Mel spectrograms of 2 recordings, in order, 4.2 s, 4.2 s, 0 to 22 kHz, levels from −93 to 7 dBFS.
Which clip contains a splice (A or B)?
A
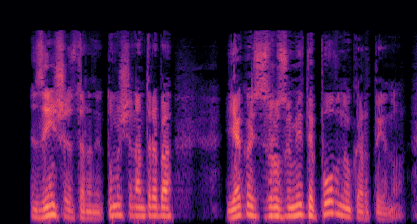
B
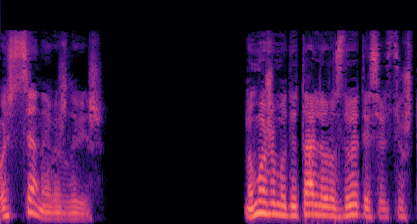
A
